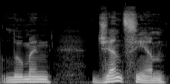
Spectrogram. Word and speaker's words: Lumen Gentium: L-U-M-E-N is Lumen, and Gentium, G-E-N-T-I-U-M, Lumen Gentium. – That's right. – Is how you pronounce it, but it's a Latin, the Latin.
